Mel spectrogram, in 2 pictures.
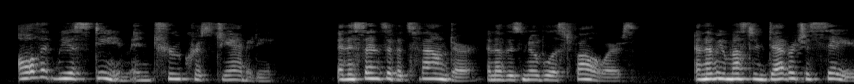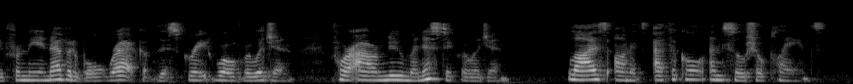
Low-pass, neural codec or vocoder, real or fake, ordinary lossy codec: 7.2 kHz; codec, 16 kHz, 4 kbps, FunCodec, trained on LibriTTS, 50 frames a second; fake; MP3, 32 kbps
